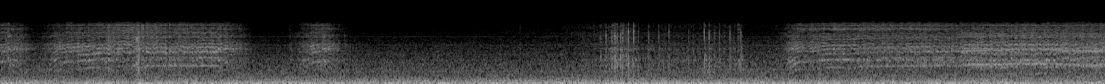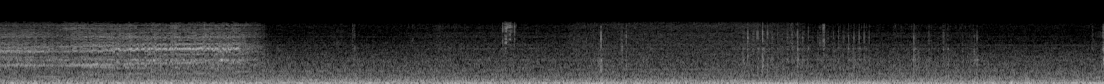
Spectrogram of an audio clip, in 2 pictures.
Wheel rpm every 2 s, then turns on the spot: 70, 40, 0, 20, 90, 120, 100, 10, 10, 10, 10.
14-16 18-22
